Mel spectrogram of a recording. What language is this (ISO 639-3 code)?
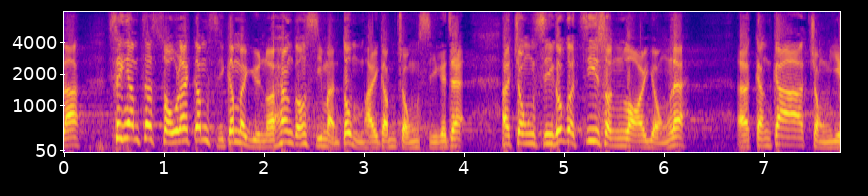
yue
